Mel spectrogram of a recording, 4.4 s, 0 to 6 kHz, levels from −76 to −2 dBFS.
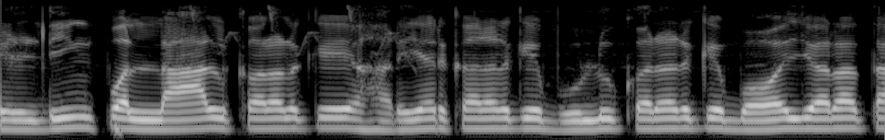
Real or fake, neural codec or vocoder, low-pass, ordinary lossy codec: real; none; 5.4 kHz; none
